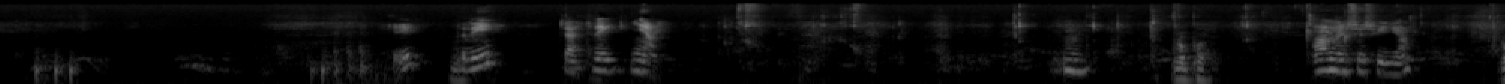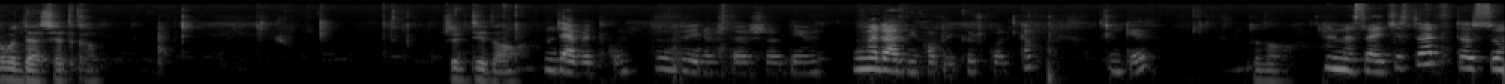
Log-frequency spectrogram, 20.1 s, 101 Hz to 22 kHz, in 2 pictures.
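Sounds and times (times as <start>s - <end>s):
crunchy cookies being chewed: 4.6s - 10.0s, 11.0s - 13.6s.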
